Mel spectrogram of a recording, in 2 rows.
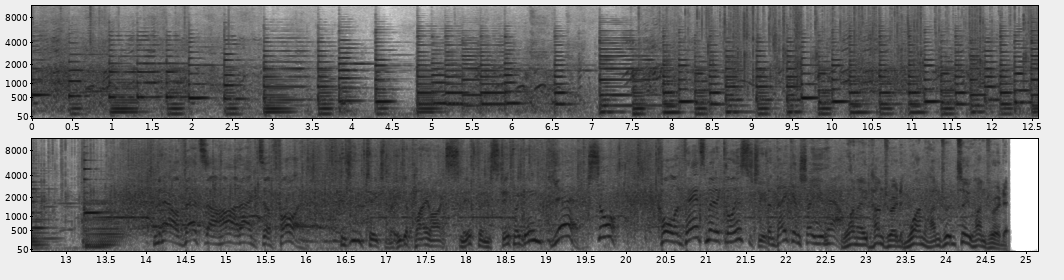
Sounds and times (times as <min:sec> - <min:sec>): Speech: 0:14.1 - 0:24.8.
